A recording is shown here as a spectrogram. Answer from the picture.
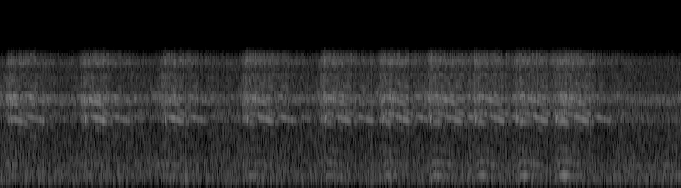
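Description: Race motorcycle engines ticking over with repeated throttle blips about once a second, the revs jumping up and dropping back each time.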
